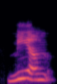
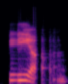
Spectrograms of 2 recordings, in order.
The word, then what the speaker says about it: 미안해요: It has a lot of changes that are associated with geography, which is why very often miam, which is M sound, becomes biam, which is B sound.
